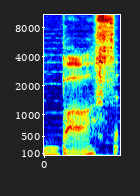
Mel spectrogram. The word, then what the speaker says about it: Bath: is so they would the name of the city actually has 3 different pronunciations. In my native accent, it would be bath, and the object you have in your bathroom is the bath. In most of the country, that A sound is short, so it would be bath.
